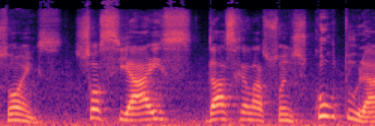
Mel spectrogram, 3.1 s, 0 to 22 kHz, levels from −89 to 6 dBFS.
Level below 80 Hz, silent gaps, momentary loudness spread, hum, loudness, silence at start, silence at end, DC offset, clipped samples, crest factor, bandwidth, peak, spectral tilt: -32 dBFS; none; 8 LU; none; -15 LUFS; 0 s; 0 s; under 0.1%; under 0.1%; 14 dB; over 20 kHz; 0 dBFS; -4 dB/octave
